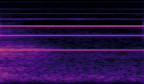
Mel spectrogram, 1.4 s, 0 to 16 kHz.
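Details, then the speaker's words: Kwikset/Weiser SmartCode lock, 4 AA batteries, gives one long beep of about 1.5 s with a green flash after a new 4–8 digit user code is entered and lock pressed, confirming the code was added, following door handing detection. "Okay, you're going to hear a long beep and see a green flash here, meaning the code has been added, okay?"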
